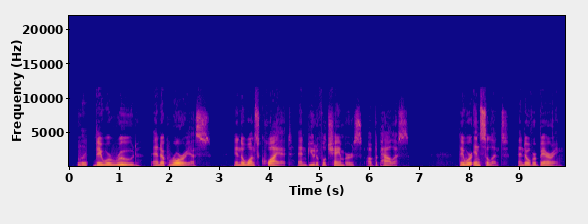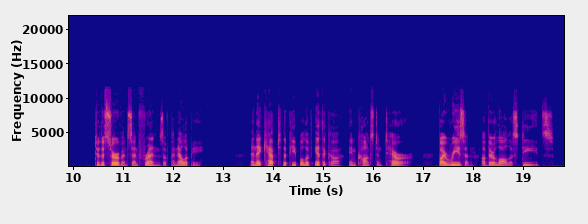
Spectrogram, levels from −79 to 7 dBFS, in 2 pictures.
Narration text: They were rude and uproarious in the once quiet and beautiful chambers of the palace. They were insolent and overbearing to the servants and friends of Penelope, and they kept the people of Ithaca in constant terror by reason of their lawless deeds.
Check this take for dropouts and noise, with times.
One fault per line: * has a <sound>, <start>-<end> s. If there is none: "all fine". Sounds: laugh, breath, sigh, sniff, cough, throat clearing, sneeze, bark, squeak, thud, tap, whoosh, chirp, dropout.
* has a laugh, 0.2-0.4 s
